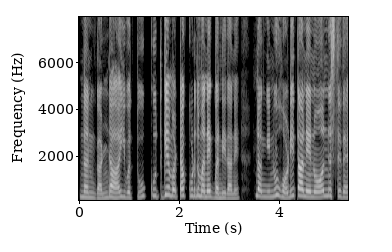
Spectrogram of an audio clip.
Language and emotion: Kannada, fearful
